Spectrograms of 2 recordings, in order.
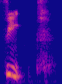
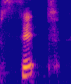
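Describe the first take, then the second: First: The vowel sounds closer to an ee sound. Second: The vowel is a pure, short i sound. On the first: "Irish, seat" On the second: "Scottish would be more sit"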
